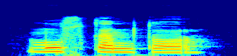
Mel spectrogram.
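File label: "мустӧмтор", Komi, female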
